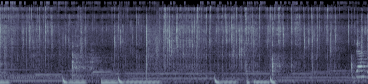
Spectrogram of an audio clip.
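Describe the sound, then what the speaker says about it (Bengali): Whole cumin, bay leaves, dried red chillies, cinnamon, cloves and cardamom frying in hot oil, a loud, steady sizzle with brief stirring scrapes and clinks throughout. "গোটা জিরে এক চামচ তেজপাতা দুটো শুকনো লঙ্কা আর গরম মশলা দারচিনি লবঙ্গ এলাচ রয়েছে আমি দিয়ে দিচ্ছি এগুলো তেলের মধ্যে"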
